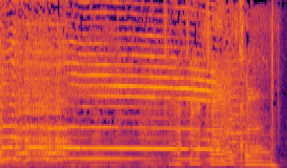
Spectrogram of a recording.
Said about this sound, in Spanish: De radio se escucha el gallo de Radioactiva.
